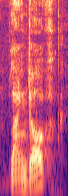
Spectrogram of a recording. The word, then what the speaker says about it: Languedoc: Lang-doc?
